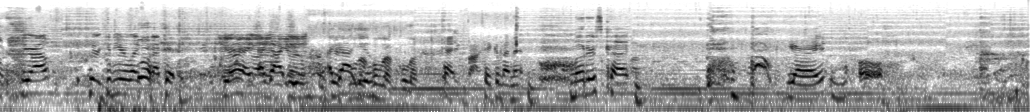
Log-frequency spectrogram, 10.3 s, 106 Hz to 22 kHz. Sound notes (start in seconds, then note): 5.4 exhales deeply; 7.0 coughs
